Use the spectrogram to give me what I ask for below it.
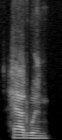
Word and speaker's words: Hadwin: Hadwin. – Just like you would think it's spelled? – H-A-D-W-I-N.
